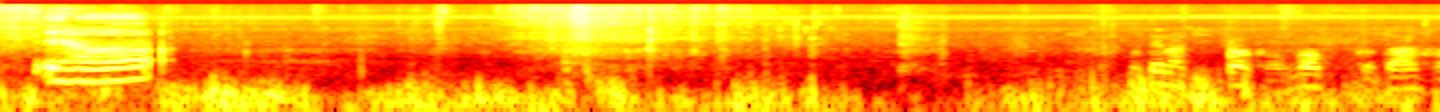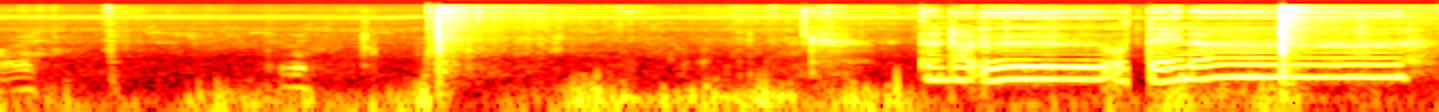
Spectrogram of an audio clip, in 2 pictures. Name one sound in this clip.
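A machete chops into branches with sharp thwacks.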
